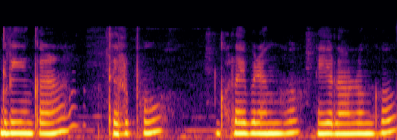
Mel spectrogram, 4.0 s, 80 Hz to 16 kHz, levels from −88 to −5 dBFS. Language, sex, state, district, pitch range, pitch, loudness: Telugu, female, Andhra Pradesh, Krishna, 265-280 Hz, 270 Hz, -12 LUFS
